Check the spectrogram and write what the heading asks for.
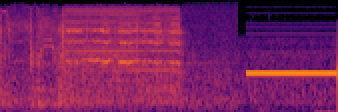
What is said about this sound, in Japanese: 続けざまに電話がかかってくる。私は何も考えず受話器に手を伸ばした。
